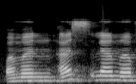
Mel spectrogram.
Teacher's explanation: یہاں پہ نون ساکن کے بعد آپ دیکھیں گے کہ یہاں پہ حمزہ آ رہا ہے تو اظہار پڑھیں گے کلیئر ریڈ کریں گے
